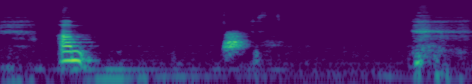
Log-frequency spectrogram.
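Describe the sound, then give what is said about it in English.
A couple of dogs bark in three short, sharp bursts a second or two apart, fairly loud, with quiet pauses between and no talking, at home during work from home. “We've got a couple of dogs in the background, which is delightful while we're still working from home.”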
